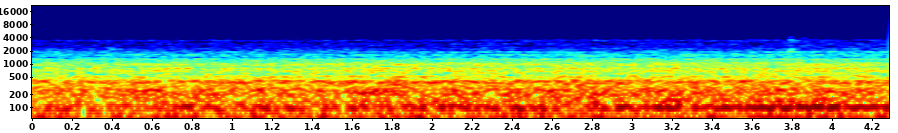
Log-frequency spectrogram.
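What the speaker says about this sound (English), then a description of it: "Got a naturally aspirated V8 behind you" A low, steady naturally aspirated V8 engine rumble heard from inside a moving C8 Corvette, droning evenly without voices.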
